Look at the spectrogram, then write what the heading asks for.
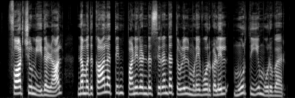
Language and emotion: Tamil, neutral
